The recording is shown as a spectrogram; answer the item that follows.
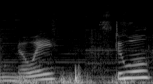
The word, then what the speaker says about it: Noe Stool: So that rock cut I was just at where I had lunch, that's called like, I would pronounce it Noe or Noe stool, but it's N-O-E and then stool.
